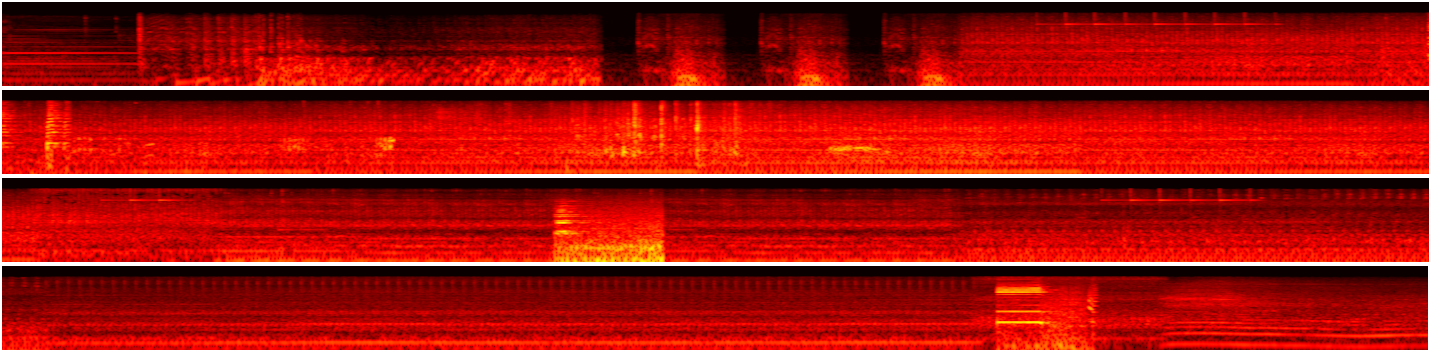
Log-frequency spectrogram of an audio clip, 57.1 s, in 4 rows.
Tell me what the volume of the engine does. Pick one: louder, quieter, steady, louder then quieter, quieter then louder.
louder then quieter.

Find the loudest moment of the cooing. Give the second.
21 s.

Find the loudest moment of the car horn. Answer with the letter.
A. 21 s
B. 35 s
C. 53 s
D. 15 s
C.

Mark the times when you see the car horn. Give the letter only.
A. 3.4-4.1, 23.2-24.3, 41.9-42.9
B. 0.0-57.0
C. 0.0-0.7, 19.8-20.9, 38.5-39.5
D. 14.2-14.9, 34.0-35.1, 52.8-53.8
D.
